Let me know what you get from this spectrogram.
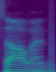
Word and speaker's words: Samhain: Because it's pronounced Samhain, but it's spelled S-A-M, if you're looking it up, H-A-I-N or S-A-M-A-I-N. It's actually spelled both ways.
